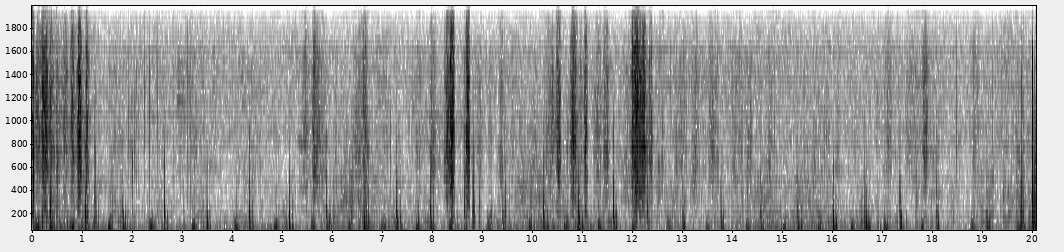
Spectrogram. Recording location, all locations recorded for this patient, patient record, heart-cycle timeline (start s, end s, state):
tricuspid valve (TV)
aortic valve (AV)+pulmonary valve (PV)+tricuspid valve (TV)+mitral valve (MV)
#Age: Child
#Sex: Male
#Height: 129.0 cm
#Weight: 22.3 kg
#Pregnancy status: False
#Murmur: Present
#Murmur locations: pulmonary valve (PV)+tricuspid valve (TV)
#Most audible location: pulmonary valve (PV)
#Systolic murmur timing: Late-systolic
#Systolic murmur shape: Diamond
#Systolic murmur grading: I/VI
#Systolic murmur pitch: Low
#Systolic murmur quality: Harsh
#Diastolic murmur timing: nan
#Diastolic murmur shape: nan
#Diastolic murmur grading: nan
#Diastolic murmur pitch: nan
#Diastolic murmur quality: nan
#Outcome: Abnormal
#Campaign: 2015 screening campaign
0.00	2.03	unannotated
2.03	2.32	diastole
2.32	2.48	S1
2.48	2.62	systole
2.62	2.78	S2
2.78	3.18	diastole
3.18	3.32	S1
3.32	3.46	systole
3.46	3.60	S2
3.60	4.00	diastole
4.00	4.16	S1
4.16	4.32	systole
4.32	4.46	S2
4.46	4.80	diastole
4.80	4.94	S1
4.94	5.08	systole
5.08	5.24	S2
5.24	5.58	diastole
5.58	5.70	S1
5.70	5.86	systole
5.86	6.00	S2
6.00	6.30	diastole
6.30	6.44	S1
6.44	6.58	systole
6.58	6.74	S2
6.74	6.98	diastole
6.98	7.12	S1
7.12	7.24	systole
7.24	7.36	S2
7.36	7.66	diastole
7.66	7.80	S1
7.80	7.94	systole
7.94	8.08	S2
8.08	8.34	diastole
8.34	8.48	S1
8.48	8.64	systole
8.64	8.76	S2
8.76	9.10	diastole
9.10	9.22	S1
9.22	9.38	systole
9.38	9.52	S2
9.52	9.90	diastole
9.90	10.04	S1
10.04	10.20	systole
10.20	10.36	S2
10.36	10.64	diastole
10.64	10.76	S1
10.76	10.90	systole
10.90	11.04	S2
11.04	11.30	diastole
11.30	11.44	S1
11.44	11.60	systole
11.60	11.74	S2
11.74	12.00	diastole
12.00	12.14	S1
12.14	12.28	systole
12.28	12.38	S2
12.38	12.68	diastole
12.68	12.80	S1
12.80	12.98	systole
12.98	13.10	S2
13.10	13.48	diastole
13.48	20.10	unannotated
